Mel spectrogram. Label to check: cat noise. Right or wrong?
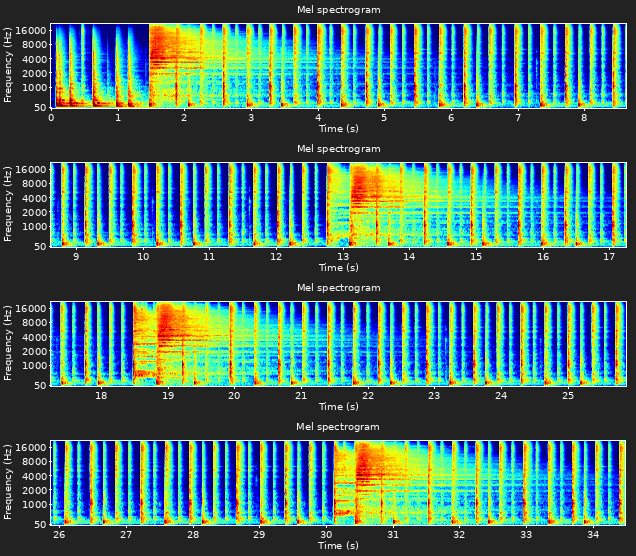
Wrong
